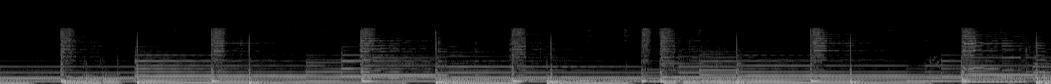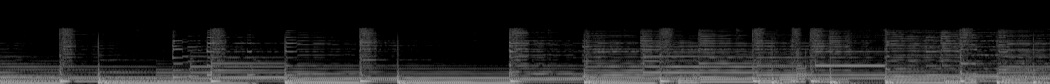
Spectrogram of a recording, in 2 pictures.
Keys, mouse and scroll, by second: 0.9 click, 1.0 click, 1.2 click, 1.3 double click, 1.7 double click, 3.2 click, 4.7 click, 4.7 click, 5.3 click, 6.6 middle click, 8.2 click, 8.3 click, 8.7 click, 10.1 click, 12.2 click, 12.2 click, 13.0 click, 14.2 middle click, 15.7 click, 15.8 click, 16.2 click, 17.5 click, 19.7-20.4 scroll down 1, 20.4 click, 20.8 click.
